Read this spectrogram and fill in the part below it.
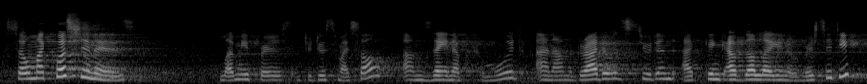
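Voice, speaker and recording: A woman's voice: medium pitch, lively intonation, moderate pace, slight background noise. A young woman in her twenties, a graduate student, politely asking a panel a formal question from the audience. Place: conference hall. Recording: echoey hall, faint ambience.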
